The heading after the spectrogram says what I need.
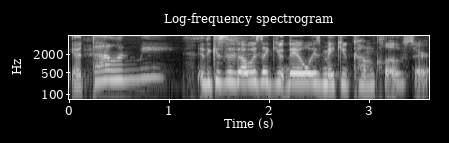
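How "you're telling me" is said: very hushed, barely audible, slightly high voice. Mimicking how the other speaker always says the phrase, super quiet. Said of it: "you always say it super quiet".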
